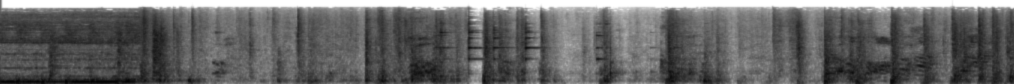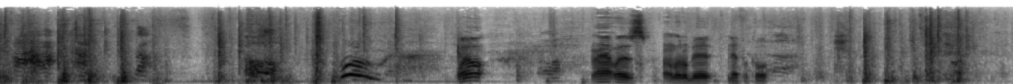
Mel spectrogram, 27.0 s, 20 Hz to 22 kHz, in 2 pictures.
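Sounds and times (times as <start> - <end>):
rock music: 0.0 - 1.9
thuds and slams on padded floor: 0.6 - 2.8, 3.6 - 8.2, 10.6 - 18.2, 24.7 - 26.6.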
